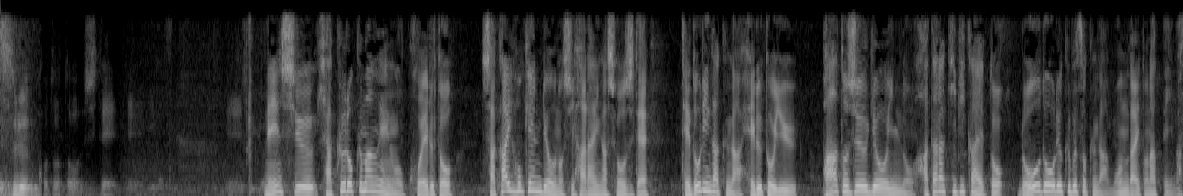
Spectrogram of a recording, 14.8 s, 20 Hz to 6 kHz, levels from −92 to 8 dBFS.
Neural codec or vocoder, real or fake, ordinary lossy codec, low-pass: vocoder, 44.1 kHz, 80 mel bands, Vocos; fake; none; 5.4 kHz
